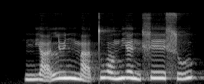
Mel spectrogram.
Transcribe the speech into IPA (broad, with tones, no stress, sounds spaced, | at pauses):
n̪ j ä̰˨˩ l y˥ n m ä̰˨˩ t̪ w ɔ˥˧ n̪ j ɛ˥˩ n x e˥ ɪ̯ s u˧˥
